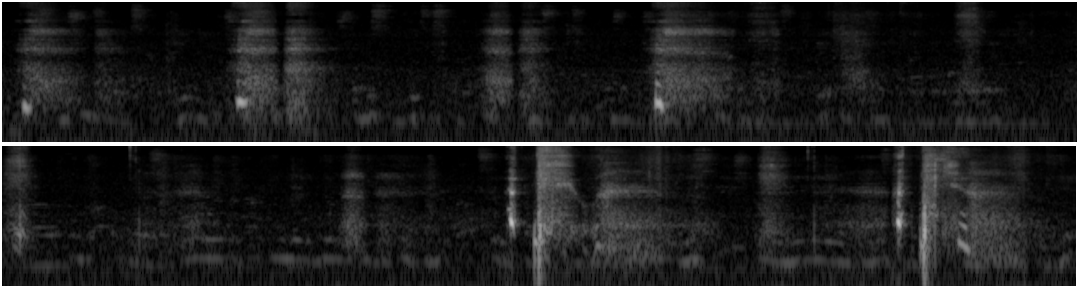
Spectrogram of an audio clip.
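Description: A run of several sneezes with sniffing and short breaths between them, a hay fever sneezing fit.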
